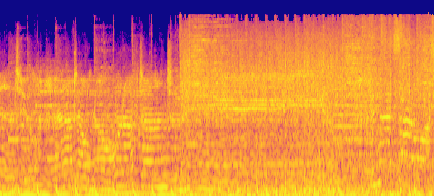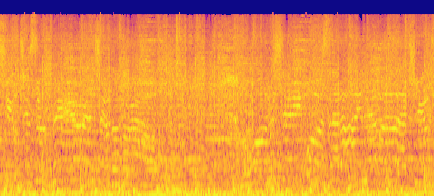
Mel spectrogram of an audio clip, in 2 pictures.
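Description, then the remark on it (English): A loud, dense full-band song from a new album plays continuously, with a sung vocal line over driving drums and heavy instruments; the mix opens up and grows brighter after a few seconds. “That's off the new album”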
